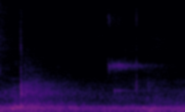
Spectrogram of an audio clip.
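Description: Faint ambience of an indoor volleyball hall, a low even background noise, with a faint thin high tone in the second half.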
